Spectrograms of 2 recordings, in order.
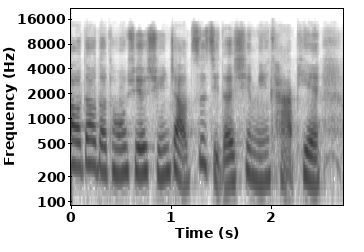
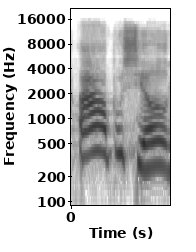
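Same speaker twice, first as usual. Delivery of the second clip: put-on boy crying out to protect his hamster; 6 semitones higher, slower than usual. A narrator's reading. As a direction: blurt it in alarm. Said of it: "朱利安叫起来".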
